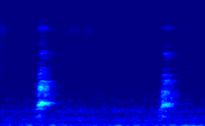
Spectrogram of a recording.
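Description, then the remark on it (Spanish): A dog barks twice, with a long pause between the two short, sharp barks. Each bark is moderately loud against a quiet background. “Anda ladrando”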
